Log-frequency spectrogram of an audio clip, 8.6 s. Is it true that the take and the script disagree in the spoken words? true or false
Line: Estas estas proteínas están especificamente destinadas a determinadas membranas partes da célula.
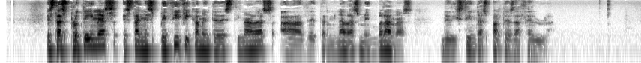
true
